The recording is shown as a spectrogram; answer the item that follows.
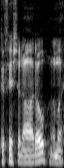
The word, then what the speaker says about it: aficionado: Like at the time, Dale, I know you're a music aficionado. Did I say that right? Aficionado? – Yeah.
